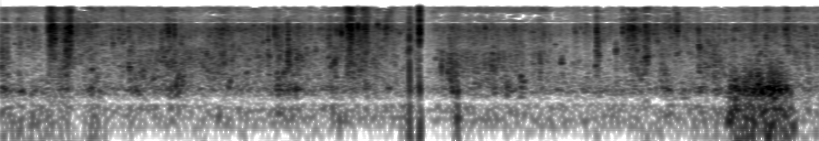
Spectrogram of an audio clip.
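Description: Wind buffeting the microphone over choppy sea water sloshing against a wooden Hankins lifeguard rowboat, with scattered sharp knocks. A louder buffet of wind comes near the end.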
